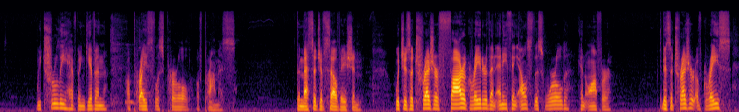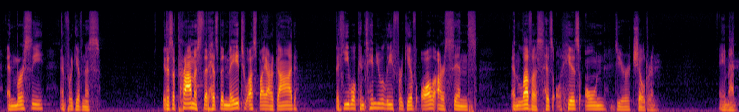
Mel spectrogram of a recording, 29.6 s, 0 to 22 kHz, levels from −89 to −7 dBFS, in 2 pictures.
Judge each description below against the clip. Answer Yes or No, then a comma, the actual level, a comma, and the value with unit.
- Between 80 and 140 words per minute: Yes, slow, 135 wpm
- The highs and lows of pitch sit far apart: Yes, wide, 7.7 semitones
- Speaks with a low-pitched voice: Yes, low, 115 Hz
